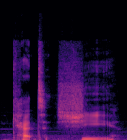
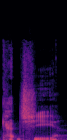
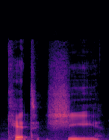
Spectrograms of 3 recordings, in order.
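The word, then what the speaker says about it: Cait Sith: but Keith Sith is Irish and is actually pronounced KET she I was never gonna get catchy all right I know Kechi is from one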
